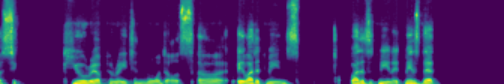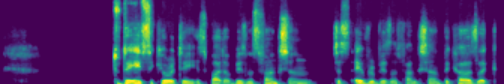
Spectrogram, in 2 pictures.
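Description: A woman from Russia speaks English with a Russian accent, her voice dark and heavy with vocal fry. She presents over a video call in a hesitant, thoughtful way, pausing on fillers. A conference talk delivered from home. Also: medium pitch. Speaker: cybersecurity consultant presenting.

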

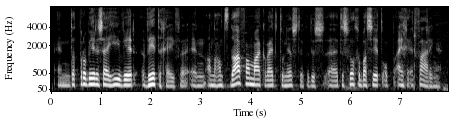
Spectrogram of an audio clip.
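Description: A man, a theater director, answering interview questions earnestly with many pauses and fillers. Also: medium pitch, gravelly, darkish tone.

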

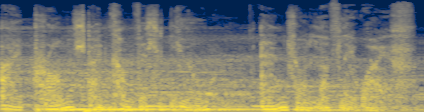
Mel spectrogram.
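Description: A sinister old woman spirit in a horror game. Her voice is very low and thick with gravel, dragging out commands with domineering menace under loud music. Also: expressive, unhurried, exaggerated voice. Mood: menacing. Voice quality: gravelly, creaking.

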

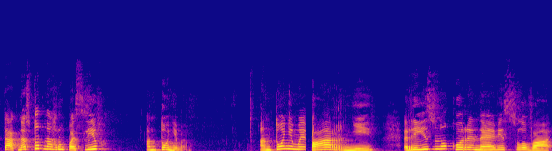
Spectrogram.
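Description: A female teacher runs an online exam-prep language lesson, speaking clearly and repeating key points for emphasis. Her voice is a little high.

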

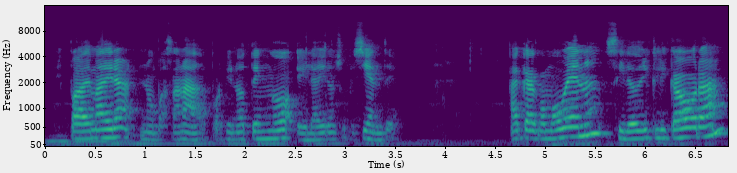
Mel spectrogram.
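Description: A young woman, casually walking through a game tutorial step by step and slowing down to spell out commands. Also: medium pitch, bright, forceful tone, slight background noise. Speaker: Minecraft tutorial creator. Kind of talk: casual screen-recorded tutorial.

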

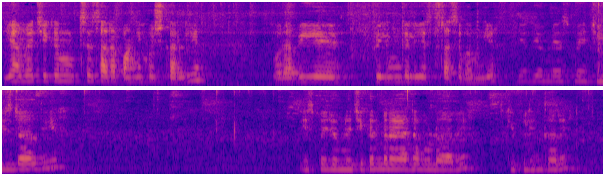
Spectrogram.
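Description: A man's voice: high-pitched, steady tone, normal speed, pauses often, a little mellow, a little hiss or hum, poor audio. A man talking through a home cooking recipe step by step. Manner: plain step-by-step explaining. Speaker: cooking channel host. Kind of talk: cooking tutorial voice-over.

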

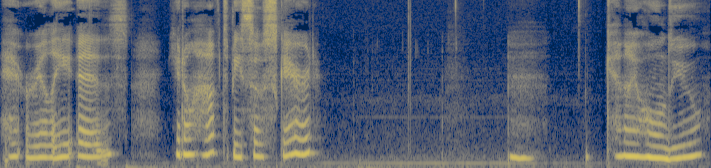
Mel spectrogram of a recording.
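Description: In a whispered audio roleplay, a woman voices two doting, possessive young female captors, cooing softly with lots of pet names. Her whisper is husky and fairly high-pitched, and the performance is heavily acted.

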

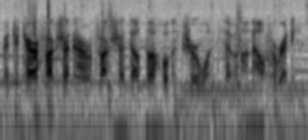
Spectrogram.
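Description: Sex: man. Role: pilot. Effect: voice heard over the aircraft radio. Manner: clipped, very fast readbacks, very low voice. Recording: clear music underneath. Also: fairly even intonation, poor audio. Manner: clipped radio phraseology, reads back clearances. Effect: pilot talking over the aircraft radio. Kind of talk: radio calls to air traffic control.

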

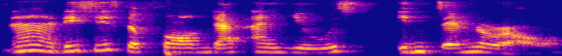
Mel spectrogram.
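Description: A woman's voice: mid-range voice, drawn-out words, darkish tone, breathy edge, highs cut off. A woman with a Thai accent teaching a language class over a video call, patient and encouraging with constant praise and polite particles. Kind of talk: online Thai lesson, mixing Thai and English.

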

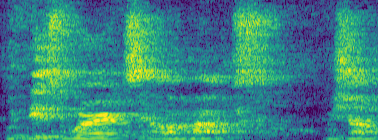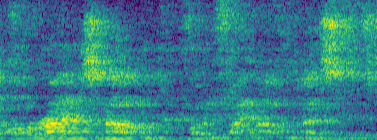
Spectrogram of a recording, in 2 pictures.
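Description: A man's voice: mid-range voice, flat delivery, slow. A man making formal announcements as master of ceremonies at Mass. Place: large cathedral during ordination Mass. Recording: very echoey hall, distant, crowd noise.

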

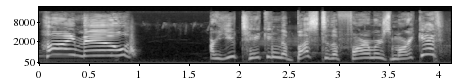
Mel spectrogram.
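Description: Kids' cartoon: an upbeat panda teacher, slow and animated, asks viewers questions, music under. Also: male voice, very high voice, heavily acted. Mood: cheerful. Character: kindly panda doctor teacher, patient and upbeat. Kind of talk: children's cartoon narration. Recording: voice over loud background music.

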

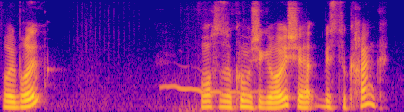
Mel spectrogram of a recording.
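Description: A man's voice: fairly high pitch, normal speed, a little mellow, a little hiss or hum, close to an everyday voice. A man reading aloud the lines of a woman who looks after young saurians. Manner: reads game lines aloud, with slips.

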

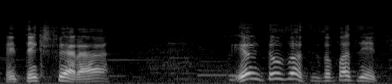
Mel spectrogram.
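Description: A man's voice: fairly high pitch, normal speed. A man with a Brazilian Portuguese accent, a samba composer, telling a story casually and acting out the people in it. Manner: animated, acts out the people in his story. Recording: dull lo-fi recording with faint guitar.

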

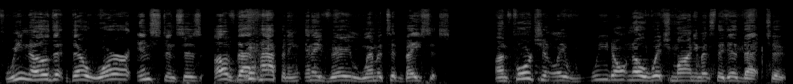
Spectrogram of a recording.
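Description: Out in open woods, a thirties-aged male park ranger chats through an informal history talk for a group, leaning on rhetorical questions. His voice is high, fairly bright, and husky. The sound comes from a camera a few metres off, with a distant outdoor mic.

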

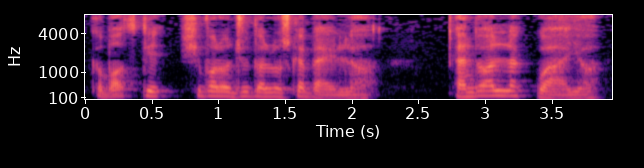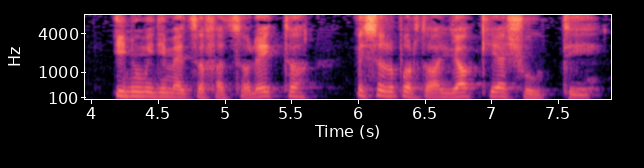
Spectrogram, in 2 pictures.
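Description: A man reading a literary short story aloud with steady, measured narration. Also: a little high, vocal fry, breathy edge. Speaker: audiobook reader.

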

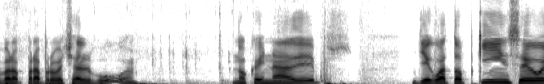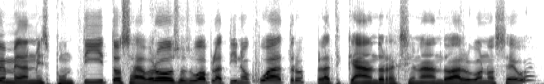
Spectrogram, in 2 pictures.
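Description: A young man with a Mexican Spanish accent giving casual gameplay commentary, full of slang and breaking into loud excited yelling. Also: on the high side, clear, resonant tone, no room sound. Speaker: gaming streamer.

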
